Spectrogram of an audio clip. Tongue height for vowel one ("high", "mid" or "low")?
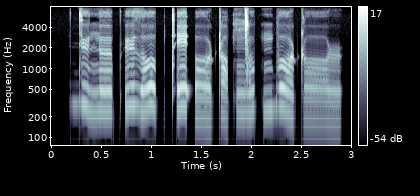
high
